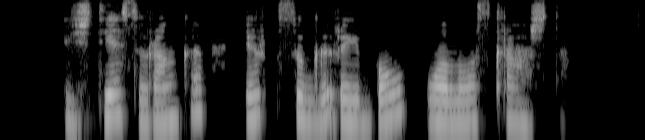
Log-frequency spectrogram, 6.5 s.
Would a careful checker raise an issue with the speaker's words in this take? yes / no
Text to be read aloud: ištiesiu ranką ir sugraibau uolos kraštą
no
